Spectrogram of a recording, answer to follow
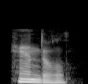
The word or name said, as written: handle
